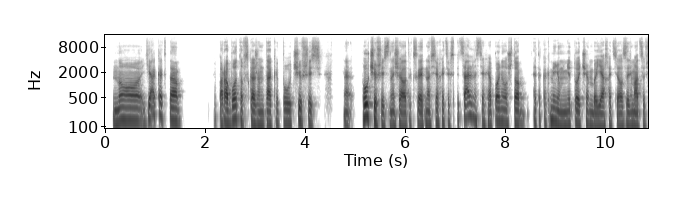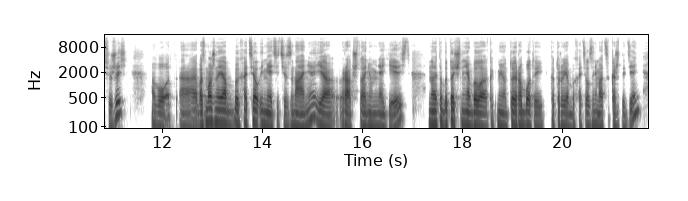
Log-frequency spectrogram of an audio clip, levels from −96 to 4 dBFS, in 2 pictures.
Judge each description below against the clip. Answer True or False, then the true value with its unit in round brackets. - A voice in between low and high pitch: False (115 Hz)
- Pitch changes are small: False (3.2 semitones)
